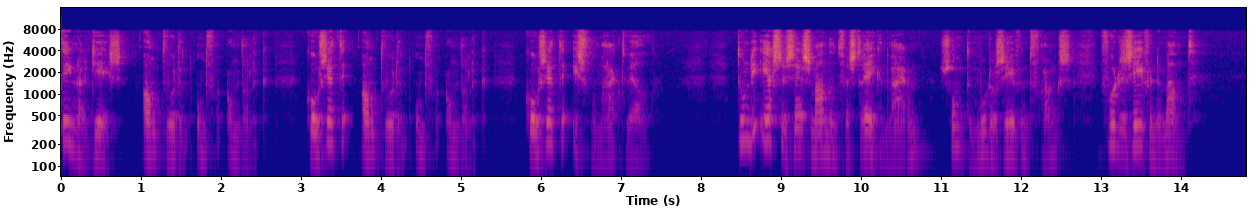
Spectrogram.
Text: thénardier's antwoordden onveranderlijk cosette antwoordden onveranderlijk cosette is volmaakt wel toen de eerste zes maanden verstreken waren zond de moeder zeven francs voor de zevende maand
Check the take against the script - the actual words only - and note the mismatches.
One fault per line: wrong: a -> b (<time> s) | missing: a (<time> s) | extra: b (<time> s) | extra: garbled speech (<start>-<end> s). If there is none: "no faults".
no faults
